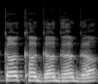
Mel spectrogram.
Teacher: जो क वर्ग है वो कंठ से बोला जाता है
